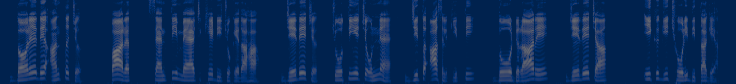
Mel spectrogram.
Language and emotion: Dogri, neutral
